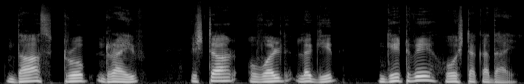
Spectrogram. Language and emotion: Santali, neutral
